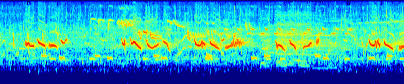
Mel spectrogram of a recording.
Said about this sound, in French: il y a une grive d'reine qui chante tout en haut d'un arbre. C'est la plus grosse des grives. Et son chant rappelle celui du merle, mais en plus rapide et moins riche.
